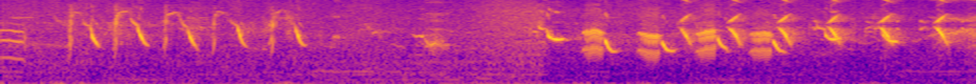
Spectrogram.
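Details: Common myna producing a varied series of rapid chirps and whistled notes, several per second, turning denser and louder in the second half.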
